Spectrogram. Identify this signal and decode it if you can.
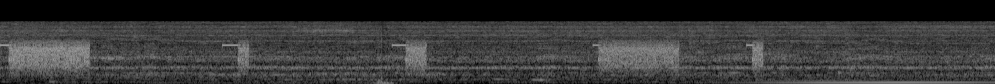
ACARS aircraft data, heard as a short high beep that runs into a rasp, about 2400 baud, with the noise of a restroom.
